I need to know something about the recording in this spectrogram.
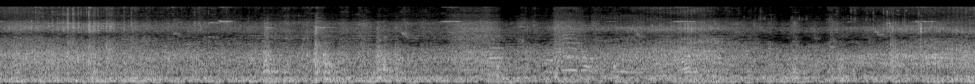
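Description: Motorcycle engines hum as they pass nearby.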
